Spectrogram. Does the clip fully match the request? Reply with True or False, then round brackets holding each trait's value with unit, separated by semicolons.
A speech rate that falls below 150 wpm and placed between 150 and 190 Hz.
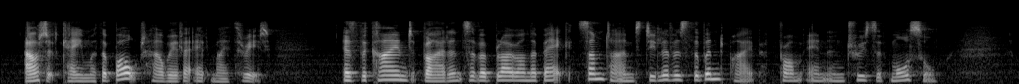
False (165 wpm; 185 Hz)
